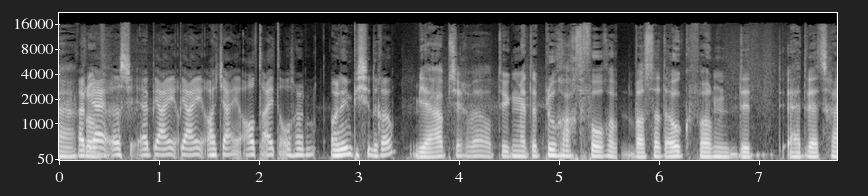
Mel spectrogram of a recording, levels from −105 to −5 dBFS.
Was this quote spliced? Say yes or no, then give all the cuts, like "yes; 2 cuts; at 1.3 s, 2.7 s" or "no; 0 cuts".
yes; 4 cuts; at 1.2 s, 2.6 s, 3.4 s, 5.6 s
